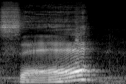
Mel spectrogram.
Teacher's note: The consonant's an S consonant. It's a live syllable, and it's a high-class consonant, so it's a rising tone.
